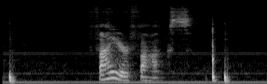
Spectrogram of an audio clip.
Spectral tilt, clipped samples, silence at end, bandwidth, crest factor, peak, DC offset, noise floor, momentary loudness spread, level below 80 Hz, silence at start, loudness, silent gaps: -4.5 dB/octave; under 0.1%; 0 s; 16.5 kHz; 24 dB; -2 dBFS; under 0.1%; -46 dBFS; 23 LU; -58 dBFS; 0.05 s; -25 LUFS; none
